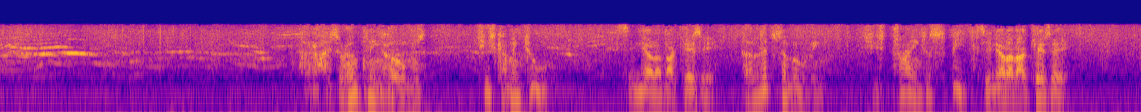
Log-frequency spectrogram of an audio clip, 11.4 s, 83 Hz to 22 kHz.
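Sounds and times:
cats meowing and yowling in a room: 0.0 - 6.2
speech: 3.3 - 10.8.

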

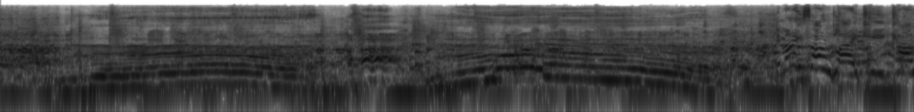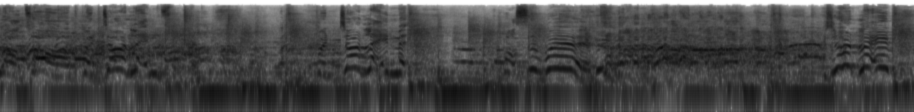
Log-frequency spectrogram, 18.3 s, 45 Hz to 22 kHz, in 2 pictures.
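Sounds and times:
laughter: 0.0 - 18.2
person imitating cow mooing: 0.8 - 3.3, 4.3 - 7.3.

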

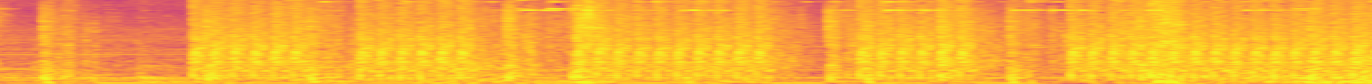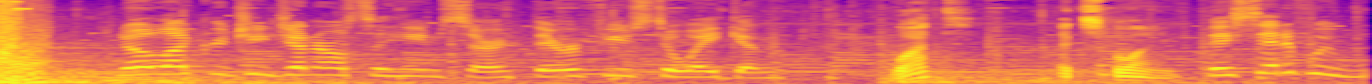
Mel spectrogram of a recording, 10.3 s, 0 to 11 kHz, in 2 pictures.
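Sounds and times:
M249 light machine gun firing automatic bursts: 0.1 - 5.4
speech: 5.8 - 10.2.

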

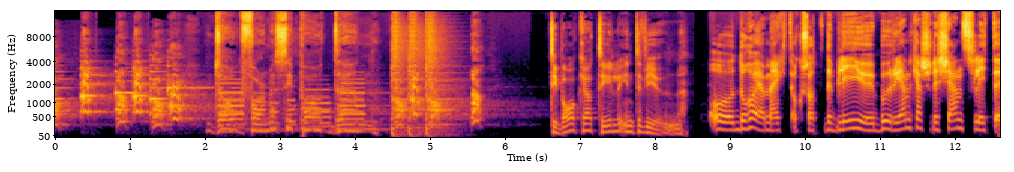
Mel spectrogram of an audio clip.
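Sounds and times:
dog barking in a jingle: 0.0 - 1.9, 4.6 - 6.1
steady harmonic musical background of a short dog jingle: 0.0 - 5.7
speech: 2.0 - 4.4, 6.6 - 12.5.

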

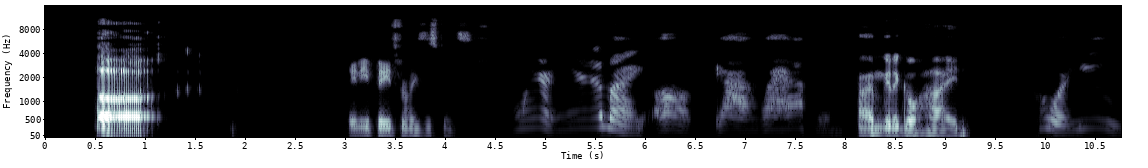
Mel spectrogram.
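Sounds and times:
speech: 0.5 - 0.9, 3.0 - 4.4, 5.6 - 7.4, 8.1 - 9.3
large very loud belch: 0.5 - 1.2.

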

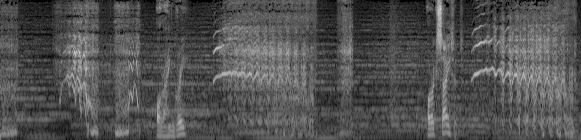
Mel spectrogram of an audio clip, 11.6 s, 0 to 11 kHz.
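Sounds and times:
male horse neighing at a stable: 0.0 - 0.4, 1.1 - 2.9, 4.2 - 7.1, 9.4 - 11.6
speech: 3.1 - 3.8, 8.5 - 9.3.

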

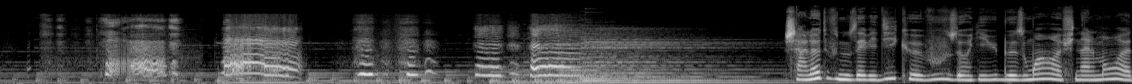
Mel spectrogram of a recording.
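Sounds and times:
baby crying in breathy bursts and wails: 0.3 - 6.0
speech: 0.4 - 2.4, 8.0 - 11.3.

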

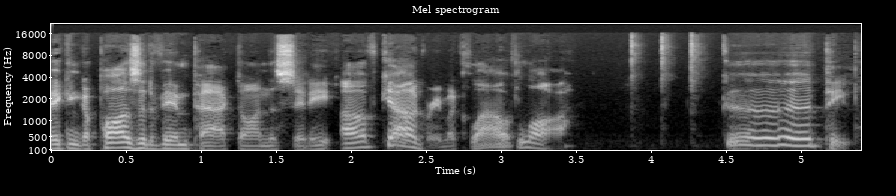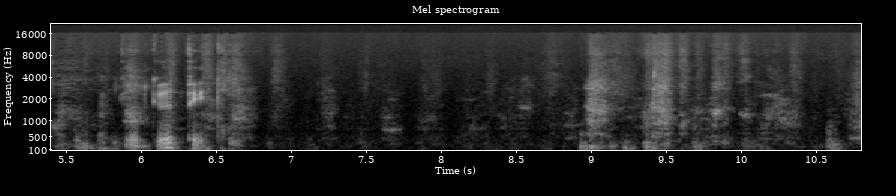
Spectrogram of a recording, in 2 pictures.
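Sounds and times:
speech: 0.0 - 3.6, 4.5 - 6.7, 9.0 - 9.6
100-pound dog panting: 5.4 - 10.7.

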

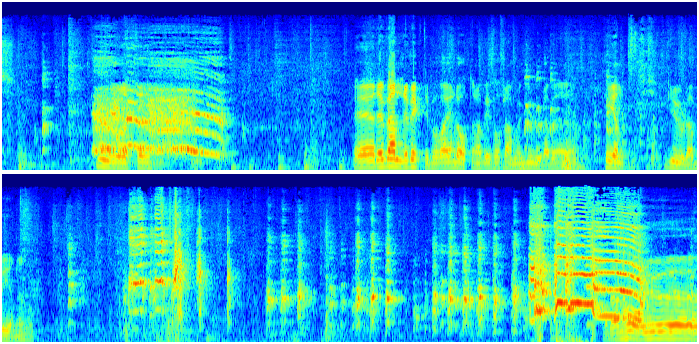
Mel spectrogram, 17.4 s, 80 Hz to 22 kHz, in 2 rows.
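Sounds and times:
chickens clucking: 0.0 - 17.3
rooster crowing: 1.1 - 3.0, 15.3 - 16.8
speech: 1.2 - 2.2, 4.4 - 9.2.

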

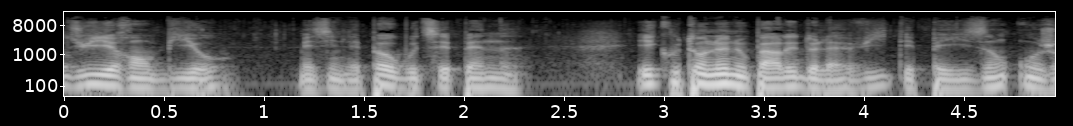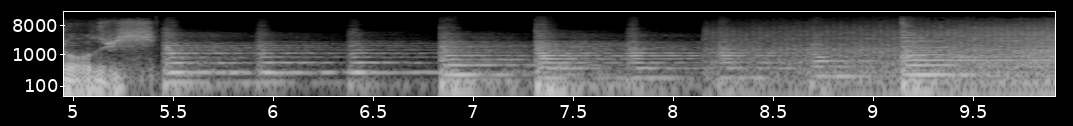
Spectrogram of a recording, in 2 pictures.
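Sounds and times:
speech: 0.0 - 5.7
tractor engine running: 8.2 - 9.9.

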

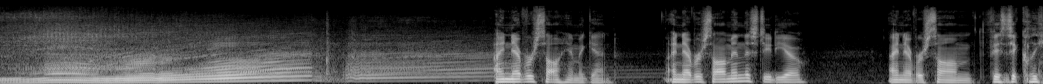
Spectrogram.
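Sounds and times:
motorcycle engine starting up, accelerating and driving away: 0.0 - 6.7
speech: 5.0 - 8.1, 8.9 - 10.4.

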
